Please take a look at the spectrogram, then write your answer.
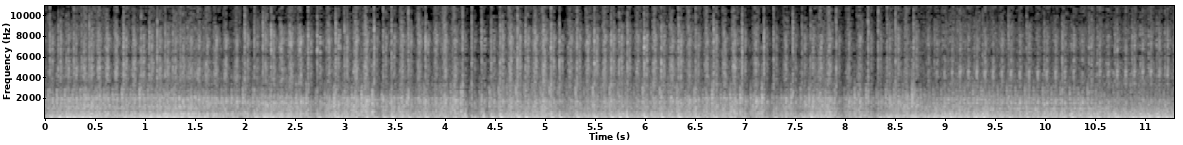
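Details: Free used lawn mower engine running steadily with a fast, rough rapping throughout and no speed change; engine knock, owner asks whether it is rod knock, unconfirmed.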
